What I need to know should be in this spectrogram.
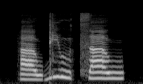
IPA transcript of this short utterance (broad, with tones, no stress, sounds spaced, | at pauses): a˨˩ w ɡ j u˥˧ t͡s a˦ w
